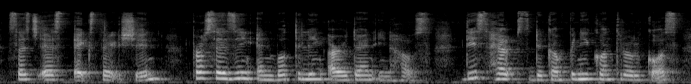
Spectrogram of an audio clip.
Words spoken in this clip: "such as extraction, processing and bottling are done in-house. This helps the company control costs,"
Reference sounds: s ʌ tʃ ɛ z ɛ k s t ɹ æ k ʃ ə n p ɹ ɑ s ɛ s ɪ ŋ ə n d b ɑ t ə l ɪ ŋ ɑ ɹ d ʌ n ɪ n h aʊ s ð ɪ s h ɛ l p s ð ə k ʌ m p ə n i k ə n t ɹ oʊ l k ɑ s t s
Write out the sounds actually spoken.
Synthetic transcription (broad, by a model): s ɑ tʃ ɛ s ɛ k s t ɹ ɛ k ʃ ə n p ɹ ɑ s ɛ s ɪ ŋ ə n b ɑ t ə l ɪ ŋ ɑ ɹ d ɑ n ɪ n h aʊ s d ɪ s h ɛ l p s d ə k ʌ m p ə n i k ə n t ɹ oʊ l k ɑ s s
